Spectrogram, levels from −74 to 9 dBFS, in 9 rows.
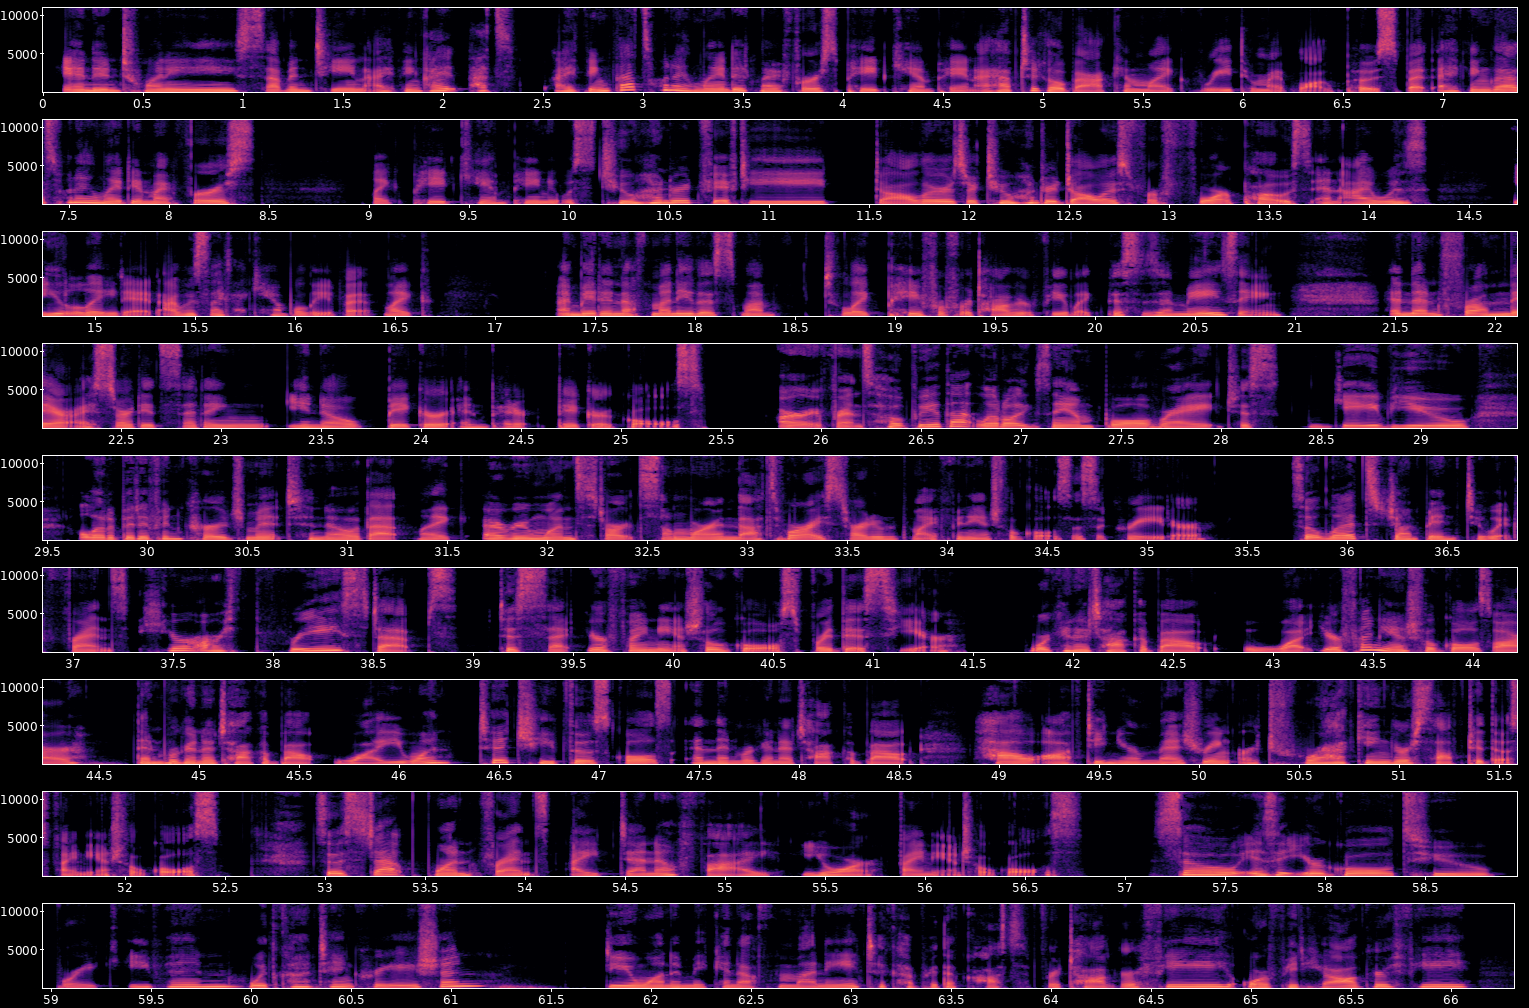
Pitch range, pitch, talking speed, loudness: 165-205 Hz, 180 Hz, 205 wpm, -19 LUFS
